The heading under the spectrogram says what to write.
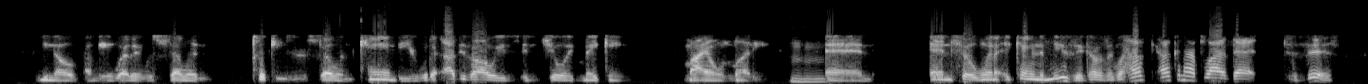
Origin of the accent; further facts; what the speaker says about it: Philadelphia, Pennsylvania, United States; So, man, a huge portion of the people that I grew up listening to in Philly, like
